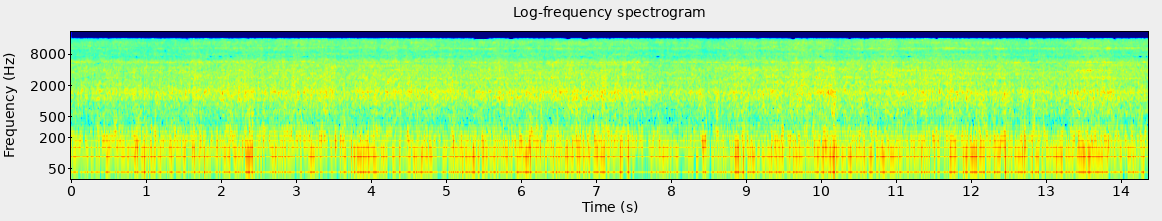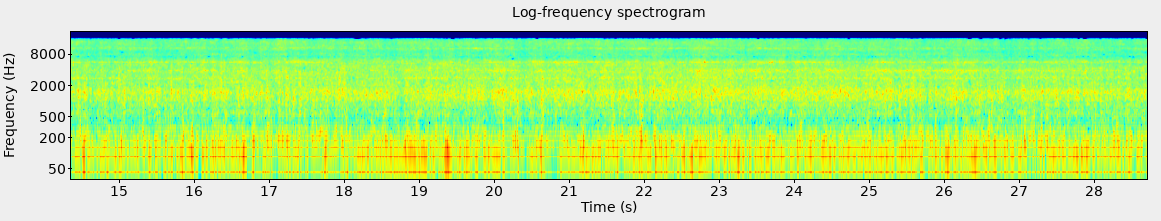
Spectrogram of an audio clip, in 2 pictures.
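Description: Longtail boat's engine running steadily under way, over a constant rush of wind and water.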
